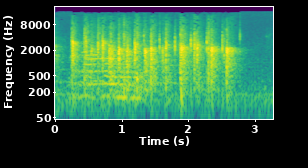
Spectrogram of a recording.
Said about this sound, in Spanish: cuando tocaron los mariachis, de una de las puertas que daban al pasillo empezaron a salir parejas bailando al ritmo de la música. Y al terminar de bailar, aplaudían muy contentos.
